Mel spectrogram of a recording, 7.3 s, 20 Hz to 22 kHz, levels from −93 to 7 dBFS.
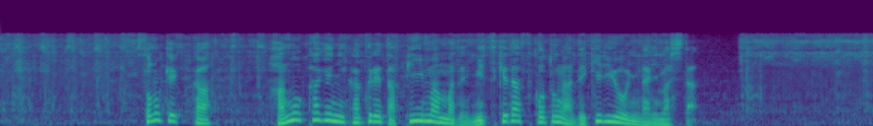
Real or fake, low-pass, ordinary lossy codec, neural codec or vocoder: fake; 7.2 kHz; none; codec, 24 kHz, 3.1 kbps, DualCodec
